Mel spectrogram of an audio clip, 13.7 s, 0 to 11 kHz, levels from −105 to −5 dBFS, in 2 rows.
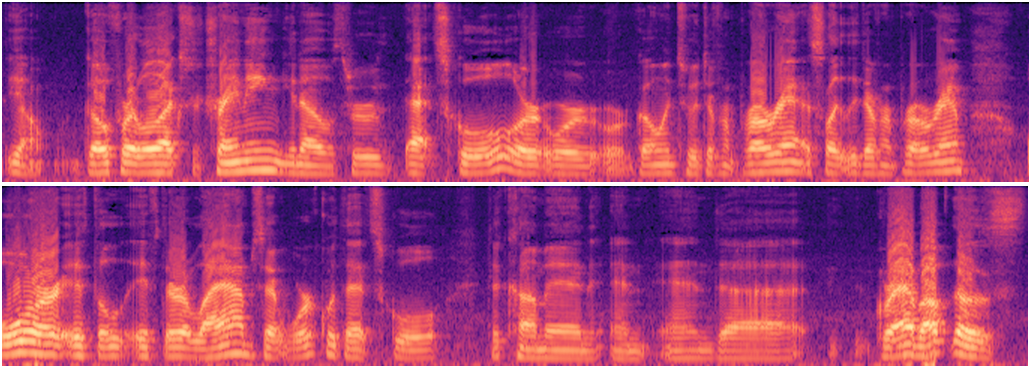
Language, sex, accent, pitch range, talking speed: English, male, American, 110-130 Hz, 200 wpm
